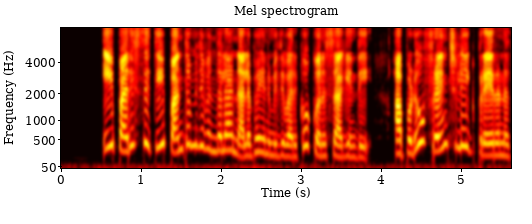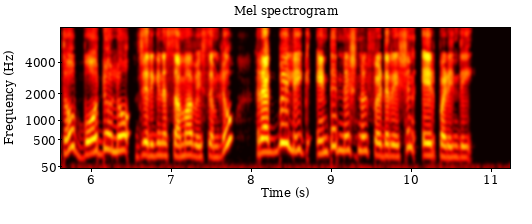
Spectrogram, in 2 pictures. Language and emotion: Telugu, neutral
